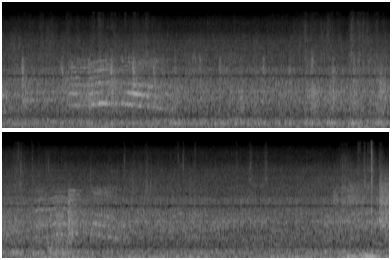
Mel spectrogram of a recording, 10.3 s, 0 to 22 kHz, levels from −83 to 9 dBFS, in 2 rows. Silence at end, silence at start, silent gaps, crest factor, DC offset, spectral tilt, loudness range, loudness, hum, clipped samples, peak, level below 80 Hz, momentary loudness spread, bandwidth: 0 s; 0 s; none; 22 dB; under 0.1%; -3.5 dB/octave; 3 LU; -33 LUFS; none; under 0.1%; -12 dBFS; -44 dBFS; 8 LU; 16 kHz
